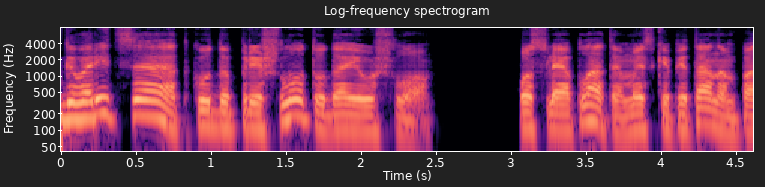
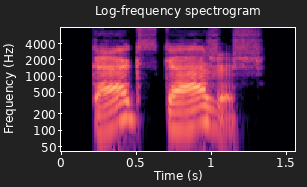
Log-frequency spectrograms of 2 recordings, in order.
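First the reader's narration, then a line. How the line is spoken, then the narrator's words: Dwarf's smirking grunt. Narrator (Russian): хмыкнул гном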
